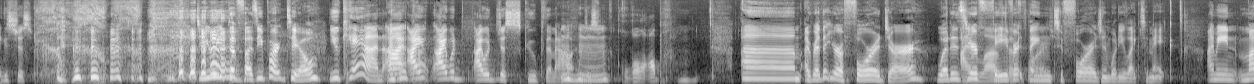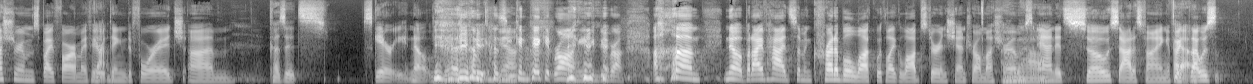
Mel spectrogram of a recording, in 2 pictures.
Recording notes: on stage in Seattle for a live podcast recording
